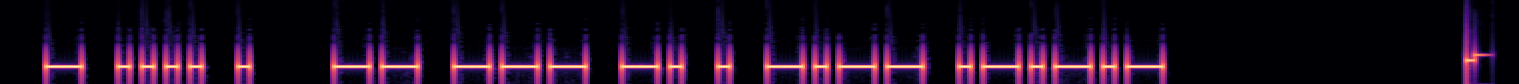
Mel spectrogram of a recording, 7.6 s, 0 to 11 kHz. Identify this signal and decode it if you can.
Morse code, heard as a keyed tone, about 20 wpm, 700 Hz. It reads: THE MONEY.
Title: Sentences from Top 1100 Words 20wpm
